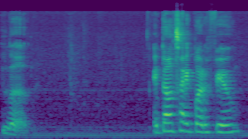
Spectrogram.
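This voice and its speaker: Her mid-range voice is slow with a darkish tone. She's a middle-aged spiritual teacher from Memphis, Tennessee, speaking to listeners in a casual, loose, slangy way with a Memphis Southern accent, occasionally acting out her own inner voice.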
